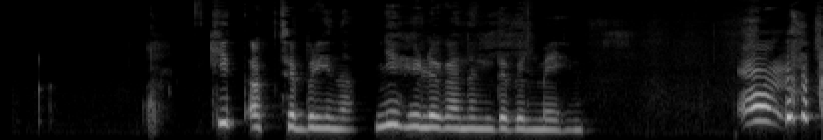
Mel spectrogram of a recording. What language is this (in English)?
Bashkir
